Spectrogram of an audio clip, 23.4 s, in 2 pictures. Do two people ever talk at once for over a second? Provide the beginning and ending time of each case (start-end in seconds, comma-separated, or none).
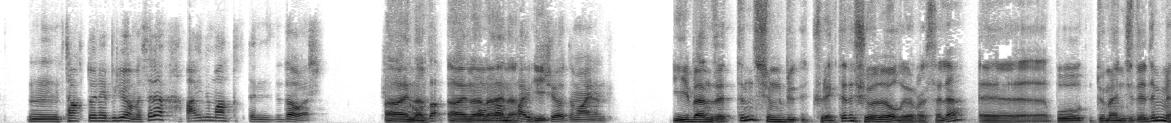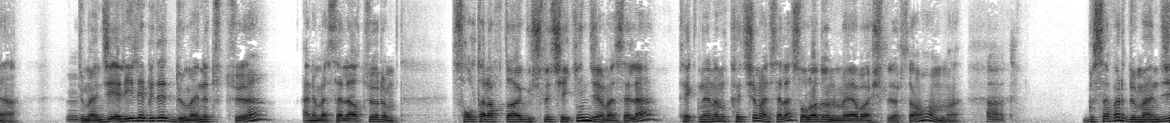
4.1-5.6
